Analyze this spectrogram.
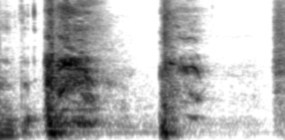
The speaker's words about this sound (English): Nothing fucking better than getting a cough in fucking stereo, dude.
